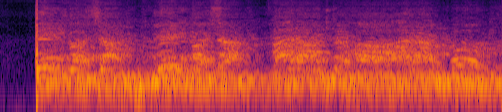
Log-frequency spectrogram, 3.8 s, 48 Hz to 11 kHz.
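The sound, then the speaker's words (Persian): A large crowd gathered in Fouladshahr, Isfahan, Iran, for the fortieth-day memorial of Mahsa Moguyi chants loudly and continuously, many voices blending into a dense, rhythmic roar with rising and falling shouts, starting abruptly after a brief silence. “در فولادشهر اصفهان جمعیتی انبوه در مراسم 40 مهسا موگویی گرد آمده بودند.”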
